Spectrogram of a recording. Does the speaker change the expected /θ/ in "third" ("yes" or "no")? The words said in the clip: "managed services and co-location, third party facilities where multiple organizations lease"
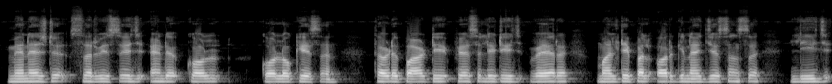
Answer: yes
